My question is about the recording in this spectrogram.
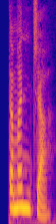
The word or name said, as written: तमंचा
